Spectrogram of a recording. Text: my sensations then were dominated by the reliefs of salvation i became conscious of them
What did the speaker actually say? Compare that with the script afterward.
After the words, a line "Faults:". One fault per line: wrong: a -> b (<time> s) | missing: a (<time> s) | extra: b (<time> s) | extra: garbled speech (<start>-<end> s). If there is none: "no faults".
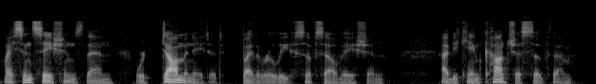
my sensations then were dominated by the reliefs of salvation i became conscious of them
Faults:
no faults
